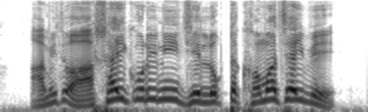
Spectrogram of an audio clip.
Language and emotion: Bengali, surprised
